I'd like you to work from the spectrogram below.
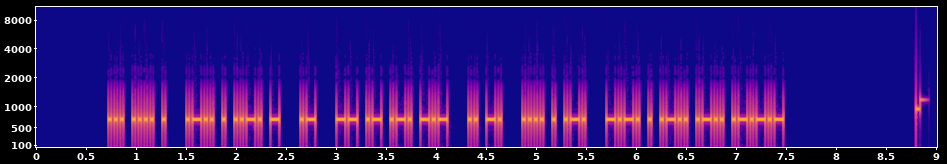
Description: Morse code, heard as a keyed tone, about 40 wpm, 700 Hz. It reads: SHE LEFT A MARK IN HER CELL.
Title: Sentences from Top 1100 Words 40wpm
